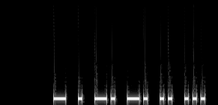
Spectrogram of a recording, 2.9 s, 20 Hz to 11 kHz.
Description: Morse code, heard as a keyed tone, about 22 wpm, 700 Hz. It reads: TENNIS
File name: Difficult Words with Hints - 22wpm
